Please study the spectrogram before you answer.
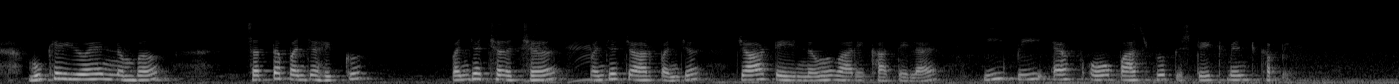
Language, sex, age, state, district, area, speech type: Sindhi, female, 60+, Gujarat, Kutch, urban, read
